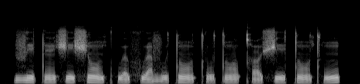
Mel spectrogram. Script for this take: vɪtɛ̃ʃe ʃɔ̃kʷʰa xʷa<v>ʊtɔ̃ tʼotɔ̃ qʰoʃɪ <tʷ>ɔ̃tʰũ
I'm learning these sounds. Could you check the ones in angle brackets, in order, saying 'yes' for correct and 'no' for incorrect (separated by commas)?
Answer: yes, no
